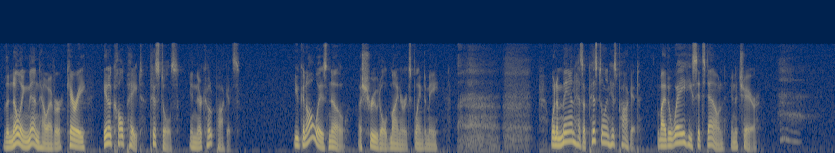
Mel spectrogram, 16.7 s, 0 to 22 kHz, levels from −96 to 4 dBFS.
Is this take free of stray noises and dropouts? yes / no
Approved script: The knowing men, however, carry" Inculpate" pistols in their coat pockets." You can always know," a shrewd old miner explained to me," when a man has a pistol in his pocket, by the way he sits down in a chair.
no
